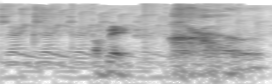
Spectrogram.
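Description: Short wordless vocal sounds, several pitched calls sliding up and down.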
